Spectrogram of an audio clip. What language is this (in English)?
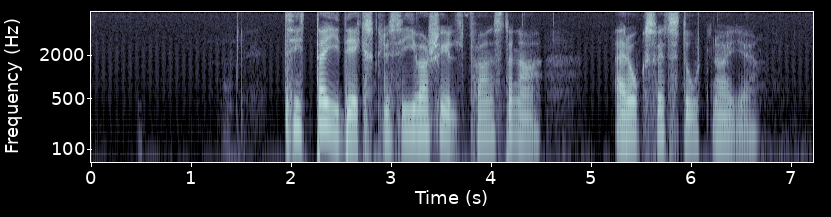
Swedish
